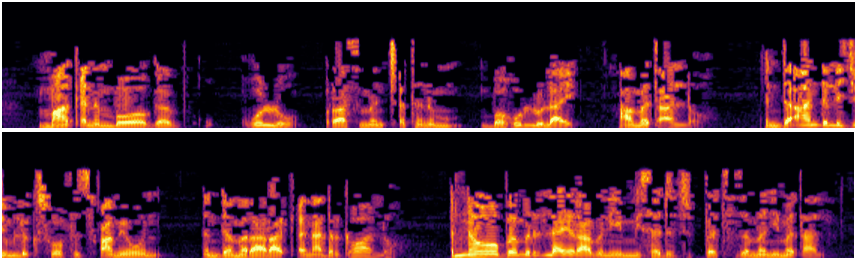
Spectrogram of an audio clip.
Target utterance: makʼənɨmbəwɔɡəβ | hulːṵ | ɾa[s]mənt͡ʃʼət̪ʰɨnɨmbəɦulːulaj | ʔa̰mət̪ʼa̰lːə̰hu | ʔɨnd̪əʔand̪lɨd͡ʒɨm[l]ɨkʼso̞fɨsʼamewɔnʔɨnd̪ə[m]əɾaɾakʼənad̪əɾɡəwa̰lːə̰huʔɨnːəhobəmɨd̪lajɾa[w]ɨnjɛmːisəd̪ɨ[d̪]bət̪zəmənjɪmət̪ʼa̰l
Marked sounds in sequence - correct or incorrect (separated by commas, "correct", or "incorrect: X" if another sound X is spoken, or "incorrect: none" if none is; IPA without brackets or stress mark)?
correct, correct, correct, incorrect: β, correct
